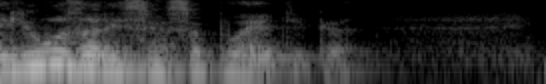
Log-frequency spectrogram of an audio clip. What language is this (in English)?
Portuguese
